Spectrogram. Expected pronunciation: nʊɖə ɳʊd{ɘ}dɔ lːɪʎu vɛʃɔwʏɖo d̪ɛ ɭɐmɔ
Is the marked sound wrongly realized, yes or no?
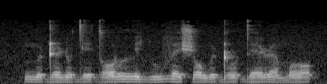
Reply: yes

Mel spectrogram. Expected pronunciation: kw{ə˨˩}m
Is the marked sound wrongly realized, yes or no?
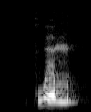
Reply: no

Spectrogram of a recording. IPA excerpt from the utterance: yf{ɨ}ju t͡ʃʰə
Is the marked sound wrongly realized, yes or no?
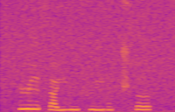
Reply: yes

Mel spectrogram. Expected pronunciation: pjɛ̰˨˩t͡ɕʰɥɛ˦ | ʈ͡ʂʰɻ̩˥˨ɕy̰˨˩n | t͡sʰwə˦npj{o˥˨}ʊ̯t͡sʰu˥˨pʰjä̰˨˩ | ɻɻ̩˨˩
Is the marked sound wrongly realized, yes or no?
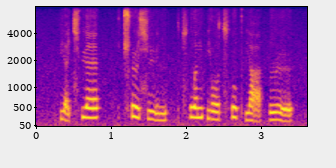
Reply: yes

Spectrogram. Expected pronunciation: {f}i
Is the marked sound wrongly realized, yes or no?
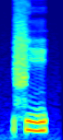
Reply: no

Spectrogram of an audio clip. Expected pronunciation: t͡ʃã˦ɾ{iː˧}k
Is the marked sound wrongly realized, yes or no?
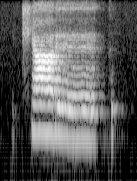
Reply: yes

